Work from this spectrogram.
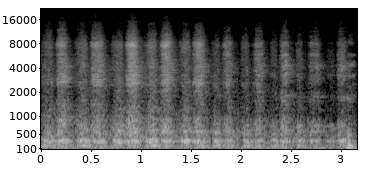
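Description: Hand saw cutting a wooden lattice crossbar for a traditional Korean window frame: steady, close rasping strokes in a quick back-and-forth rhythm, moderately quiet, with no talking.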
